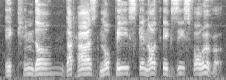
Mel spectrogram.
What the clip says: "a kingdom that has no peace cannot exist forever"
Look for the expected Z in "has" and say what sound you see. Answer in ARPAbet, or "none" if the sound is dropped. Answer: Z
